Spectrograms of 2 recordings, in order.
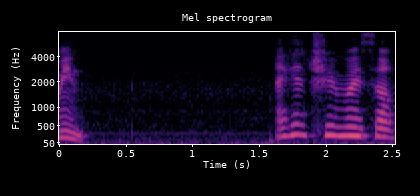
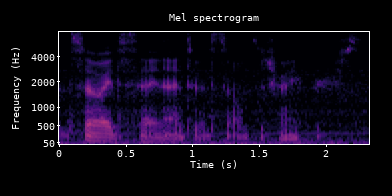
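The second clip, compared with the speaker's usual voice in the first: whisper; 4 semitones lower, 10 dB quieter than usual. Real, not acted. Whispered aside.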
